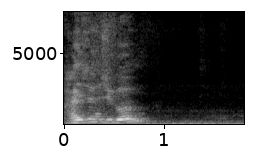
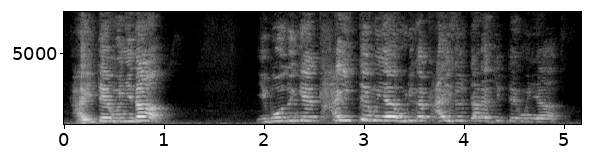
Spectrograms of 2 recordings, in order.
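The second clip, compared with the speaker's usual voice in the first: high, loud, resentful shouting like a crowd. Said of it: "라고 원망하면서".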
